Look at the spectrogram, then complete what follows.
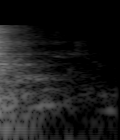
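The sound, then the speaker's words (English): A single quick sneeze, a short breathy burst that fades away within a fraction of a second, fairly soft and heard on its own without talking. “Bless you. Bless you. Go ahead.”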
